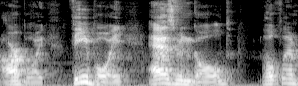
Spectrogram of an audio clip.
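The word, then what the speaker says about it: Asmongold: um our boy not our boy the boy asman gold hopefully i'm pronouncing that correctly yeah asthma gold okay perfect he live stream runescape we did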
